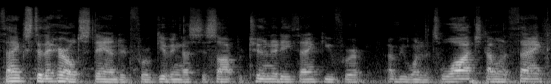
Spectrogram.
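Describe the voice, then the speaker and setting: With noticeable background noise and audible room echo, a man speaks fairly quickly at a medium pitch with monotone, flat intonation. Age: 50s. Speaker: judicial candidate, lawyer. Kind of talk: closing statement at candidate forum. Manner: halting, many filler uhs.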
